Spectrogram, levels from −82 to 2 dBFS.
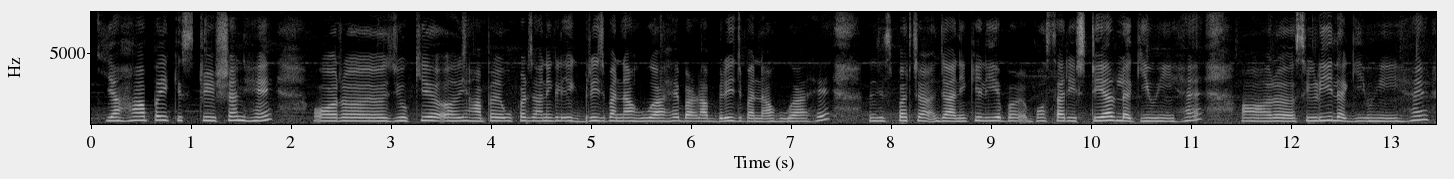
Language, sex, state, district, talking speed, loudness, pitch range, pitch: Hindi, female, Uttar Pradesh, Etah, 175 wpm, -27 LUFS, 220-250 Hz, 235 Hz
